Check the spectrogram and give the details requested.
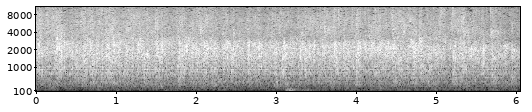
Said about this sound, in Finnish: Kiitokset meidän panelisteille. Annetaan aplodit panelisteille.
